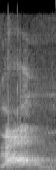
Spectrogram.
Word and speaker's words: ram: So here रैम is written. राम नहीं read करना है इसे, रैम. इट is read as रैम.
